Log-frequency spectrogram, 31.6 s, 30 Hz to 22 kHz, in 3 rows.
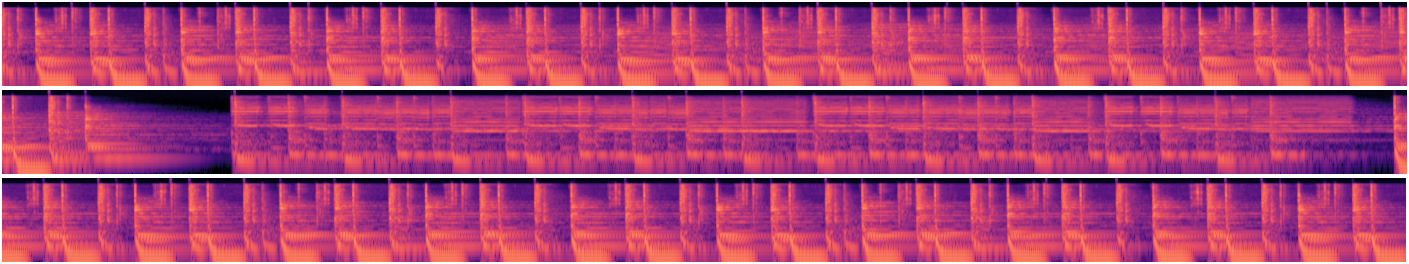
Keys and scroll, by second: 8.4 ctrl+z, 9.0 ctrl+z, 9.6 ctrl+z, 10.4 ctrl+z, 27.7 alt+Tab.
